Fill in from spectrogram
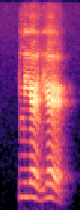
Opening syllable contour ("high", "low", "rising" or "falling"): falling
